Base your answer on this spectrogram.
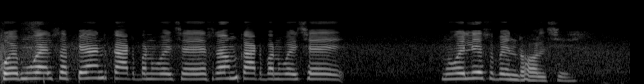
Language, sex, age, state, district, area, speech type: Maithili, female, 45-60, Bihar, Araria, rural, spontaneous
